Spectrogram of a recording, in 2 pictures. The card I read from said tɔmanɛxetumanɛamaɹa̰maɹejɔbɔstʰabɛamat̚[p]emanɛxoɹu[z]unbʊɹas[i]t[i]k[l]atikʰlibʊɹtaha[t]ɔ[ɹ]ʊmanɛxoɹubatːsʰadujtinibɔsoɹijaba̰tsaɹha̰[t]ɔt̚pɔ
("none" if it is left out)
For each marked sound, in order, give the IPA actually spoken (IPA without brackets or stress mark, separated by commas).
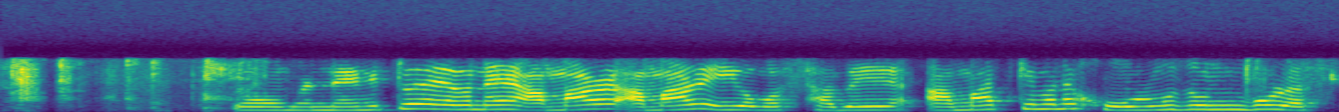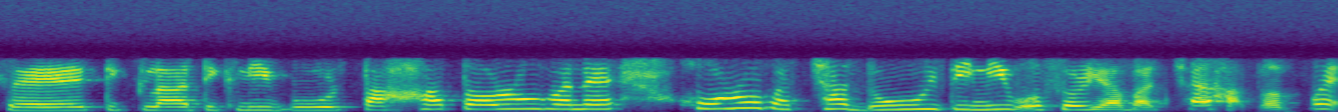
k, z, ɛ, i, l, t, ɹ, t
